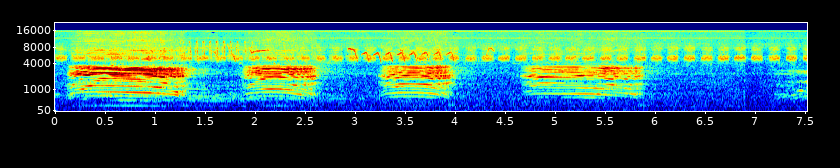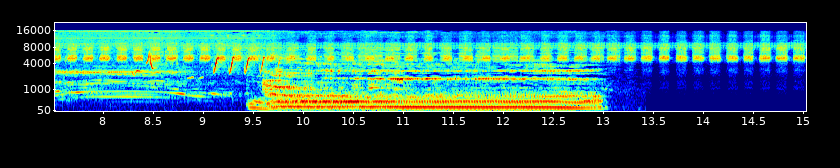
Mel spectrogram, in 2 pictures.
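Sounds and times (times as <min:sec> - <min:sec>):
high insect trill: 0:00.0 - 0:15.0
deer stag bellowing: 0:09.4 - 0:13.0.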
